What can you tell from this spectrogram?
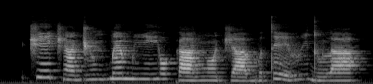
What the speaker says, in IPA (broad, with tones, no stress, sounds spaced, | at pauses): t͡ʃ eː˦ t͡ʃ ã˨ d͡ʒ ũ˧ ɡ͡b ɛ̃˦ m iː˦ j ɔ˦ k aː˨ ŋ ɔ̃˨ t͡ʃ aː˨ ɡʷ ə˨ t eː˦˨ v i˦ d ũ˨ l a˧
